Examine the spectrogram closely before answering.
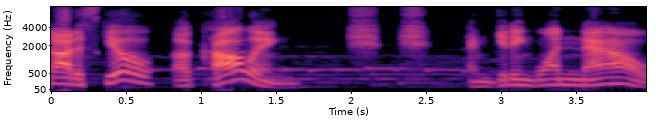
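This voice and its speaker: Faint music plays in the background as a man does a put-on character voice, fairly high in pitch and fairly slow. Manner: mystical, dramatic.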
